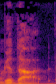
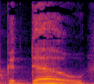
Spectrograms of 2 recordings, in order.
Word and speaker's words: Gadot: I always thought it was Gal Gadot. The T was silent. I started to get a feeling that it was Gadot when she was doing press for the Justice League movie, and she didn't correct anybody that said Gadot.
